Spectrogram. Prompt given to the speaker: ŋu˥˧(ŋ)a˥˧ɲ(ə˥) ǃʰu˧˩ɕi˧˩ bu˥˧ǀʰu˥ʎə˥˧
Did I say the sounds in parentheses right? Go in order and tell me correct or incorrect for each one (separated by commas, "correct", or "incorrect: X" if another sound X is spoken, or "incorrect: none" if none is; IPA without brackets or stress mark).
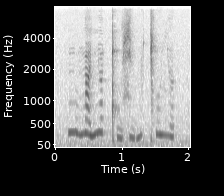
correct, incorrect: œ˥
